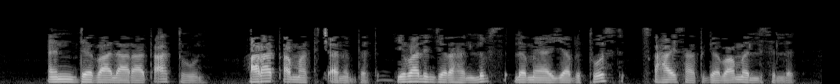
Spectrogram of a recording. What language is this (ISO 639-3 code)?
amh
